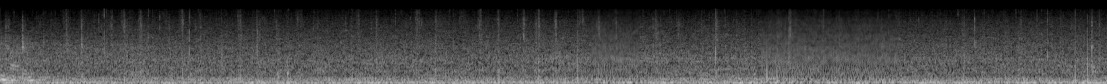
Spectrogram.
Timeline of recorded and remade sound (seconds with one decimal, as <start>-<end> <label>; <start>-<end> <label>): 0.0-5.9 recorded; 5.9-6.4 remade; 6.4-7.6 recorded; 7.6-9.0 remade; 9.0-11.1 recorded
